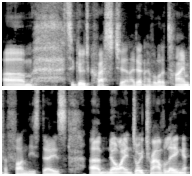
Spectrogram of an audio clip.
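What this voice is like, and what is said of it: Non-local, non-New York accent. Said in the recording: “as you can probably tell from my accent that I'm not originally from here”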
